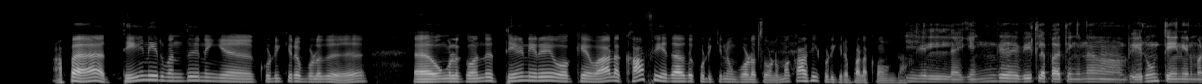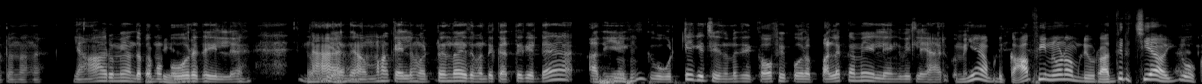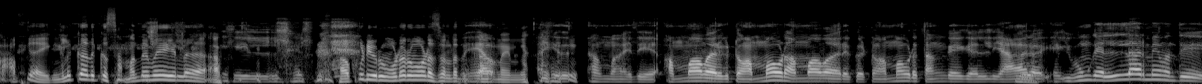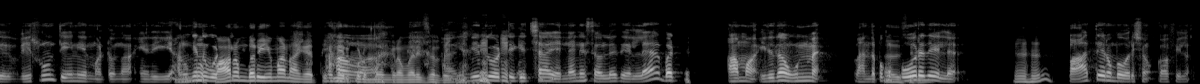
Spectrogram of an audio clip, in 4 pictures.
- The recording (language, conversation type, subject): Tamil, podcast, வீட்டில் உங்களுக்கு மிகவும் பிடித்த இடம் எது?
- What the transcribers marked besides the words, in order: other noise; other background noise; unintelligible speech; laugh; laugh; laughing while speaking: "ஆமா"; in English: "பட்"; laugh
